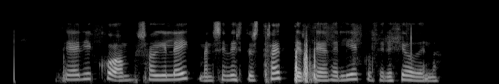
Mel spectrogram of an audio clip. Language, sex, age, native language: Icelandic, female, 40-49, Icelandic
